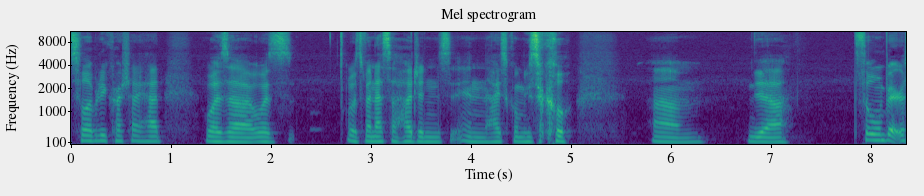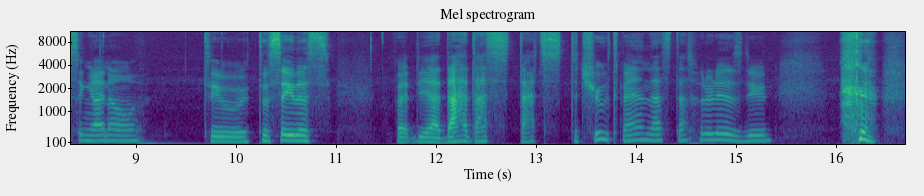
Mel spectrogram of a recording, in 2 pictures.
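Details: Real young male speaker who discusses his own stuttering and says he is stuttering a lot; part-word and whole-word repetitions heard; stuttering.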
